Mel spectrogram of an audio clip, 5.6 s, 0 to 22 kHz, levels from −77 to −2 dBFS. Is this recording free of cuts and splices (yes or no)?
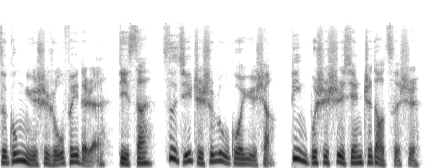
no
